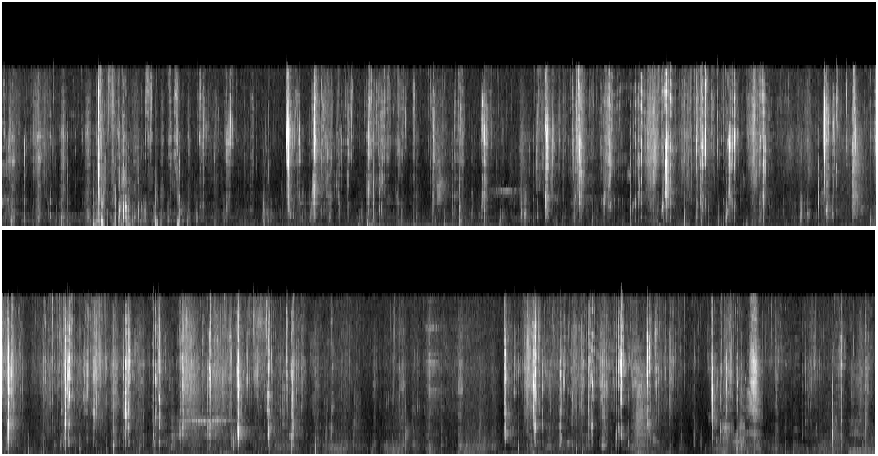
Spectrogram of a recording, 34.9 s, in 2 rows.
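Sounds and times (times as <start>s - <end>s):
wet smacking and crunches: 0.0s - 24.6s
person chewing food: 0.0s - 34.9s.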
